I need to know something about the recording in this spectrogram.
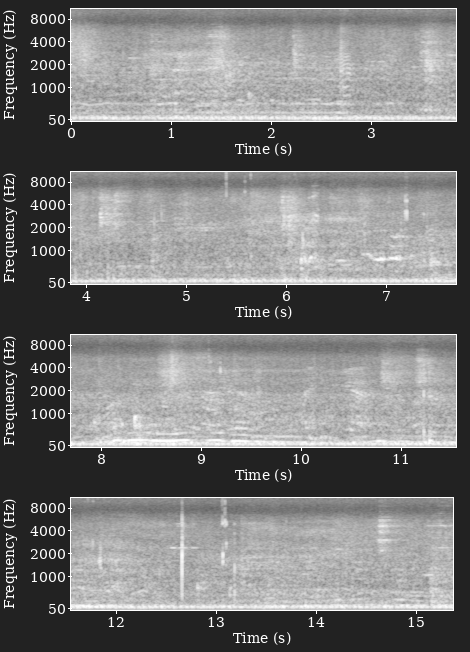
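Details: Thousands of honey bees around their hive give a steady, low droning hum with scattered faint clicks and brief higher buzzes from individual bees passing close.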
